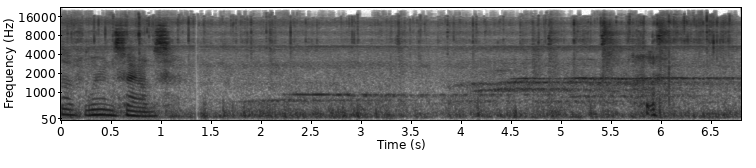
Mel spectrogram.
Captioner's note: loon calls in the distance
